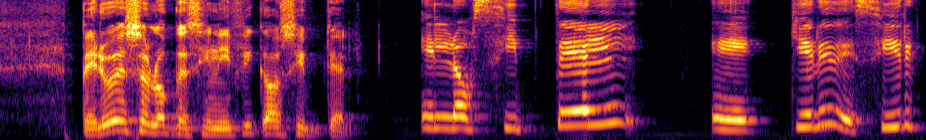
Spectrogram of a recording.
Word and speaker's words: Osiptel: la sabe pronunciar bien la gente suele decir sitel sí y no osiptel no y lo que pasa es que fonéticamente el s la s con la p no existe el idioma castellano esa combinación en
